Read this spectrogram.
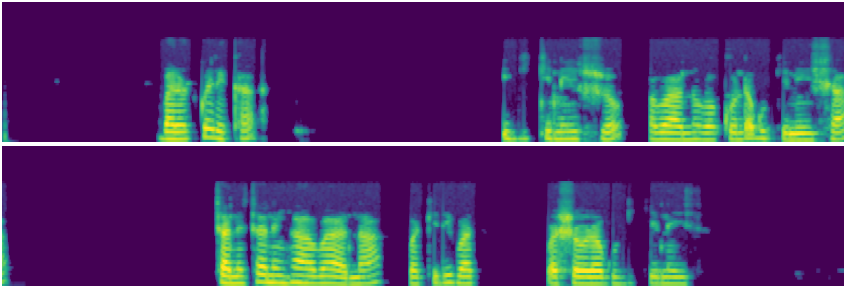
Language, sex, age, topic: Rundi, female, 18-24, education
